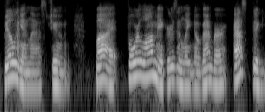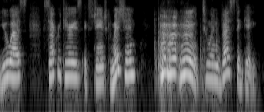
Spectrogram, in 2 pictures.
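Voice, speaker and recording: Stuffy, nasal woman livestreamer. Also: fairly low pitch. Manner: emphatic, repeats phrases, fires rhetorical questions. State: stuffy, recovering from a cold. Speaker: livestream host. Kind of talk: live news commentary.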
